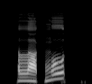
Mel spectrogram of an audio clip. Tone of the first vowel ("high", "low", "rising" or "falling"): low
